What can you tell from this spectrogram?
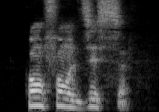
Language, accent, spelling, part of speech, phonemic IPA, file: French, Canada, confondisse, verb, /kɔ̃.fɔ̃.dis/, LL-Q150 (fra)-confondisse.wav
- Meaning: first-person singular imperfect subjunctive of confondre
